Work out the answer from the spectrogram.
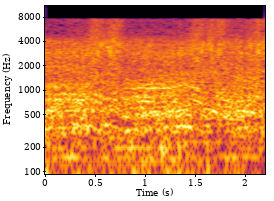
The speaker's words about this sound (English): And you got 40 cars on a half-mile racetrack. It's really, really tight.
